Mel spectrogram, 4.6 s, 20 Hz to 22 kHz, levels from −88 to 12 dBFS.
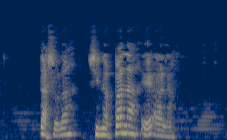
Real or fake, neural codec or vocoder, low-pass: real; none; 10.8 kHz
